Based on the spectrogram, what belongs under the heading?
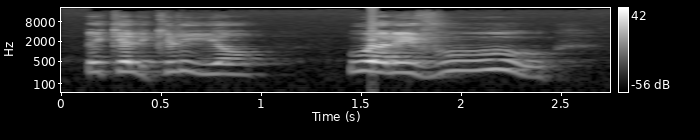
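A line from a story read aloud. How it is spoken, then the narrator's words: Moaned. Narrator (French): gémit Maurice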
